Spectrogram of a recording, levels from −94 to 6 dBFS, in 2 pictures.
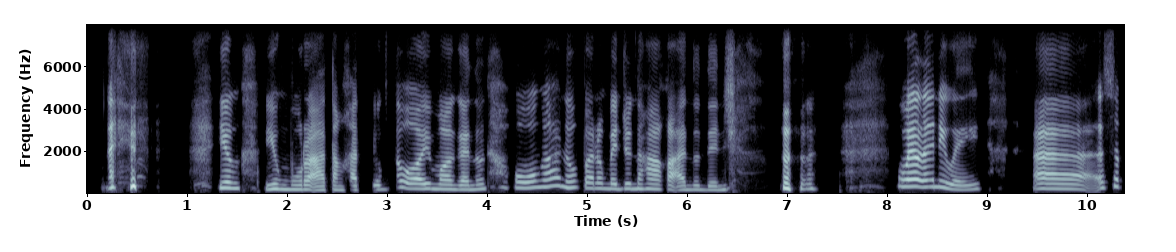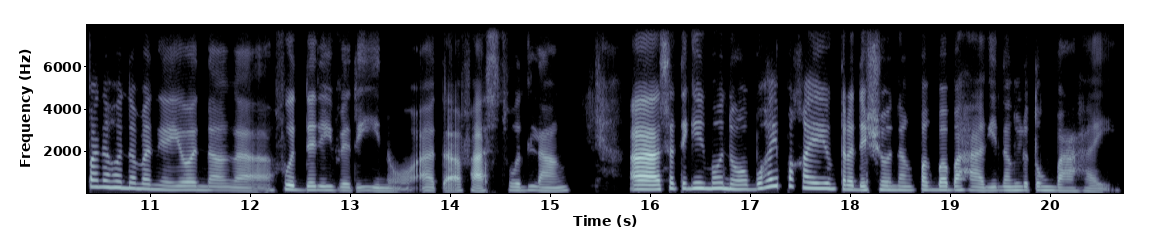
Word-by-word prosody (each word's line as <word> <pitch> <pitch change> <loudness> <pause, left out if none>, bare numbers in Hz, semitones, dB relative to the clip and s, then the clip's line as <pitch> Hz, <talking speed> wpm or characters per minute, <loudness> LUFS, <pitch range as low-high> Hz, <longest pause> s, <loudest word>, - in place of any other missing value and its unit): Ay, - - +6 1.1
"Yung 265 -1 +3 0.4
yung 225 -2 0
mura 200 -3 +4
atang 180 0 -3
hotdog 195 +2 -4
to, 295 - -2
ah," 230 - +6
Yung 225 -2 -5
mga 215 -1 +3
gano'n, 215 +4 -6 0.3
oo 270 0 +1
nga 325 +2 +1
'no, 280 - 0
parang 250 -2 -1
medyo 230 0 -1
nakaka-ano 210 -4 +1
din 180 0 -5
siya. - - -7 1.6
Well 335 0 +10
anyway, 215 -11 -1 0.7
ah, 230 -2 +4
sa 335 - -2
panahon 300 -4 -2
naman 230 -5 -4
ngayon 180 -1 -4
ng 160 -1 -5
ah, 140 +3 -6
food 195 -5 -1
delivery 155 -5 -6
'no 130 0 -12
at 150 -1 -5
ah, 145 - -1
fast 135 +2 -2
food 160 -1 -8
lang. 145 -1 -6 0.6
Ah, 205 -1 +10
sa 230 - -4
tingin 245 0 -1
mo 255 - 0
'no, 210 -2 -3
buhay 325 - -2
pa 360 - -3
kaya 255 -3 0
yung 230 - -9
tradisyon 185 -2 -2
ng 175 -1 -8
pagbabahagi 170 -4 -3
ng 160 0 -6
lutong 160 -1 -7
bahay? 135 -4 -8
195 Hz, 150 wpm, -24 LUFS, 165-235 Hz, 1.6 s, Well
